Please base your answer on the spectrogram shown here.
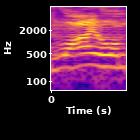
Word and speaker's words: Viome: So you start the name of the company that says Viome that you can't pronounce. But in case you're wondering, it's V as in Victor, I-O-M-E.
